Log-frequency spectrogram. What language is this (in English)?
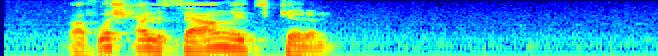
Kabyle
